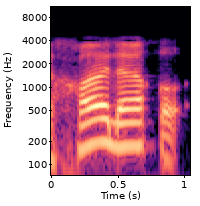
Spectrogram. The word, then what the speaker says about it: خلق: خلق, kha is huruf musta'aliya as well, you pronounce with a rounded mouth. So you say khalaq, kha. It's actually not rounding your mouth.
